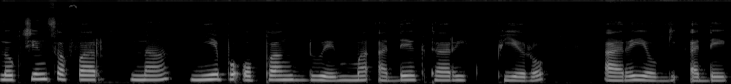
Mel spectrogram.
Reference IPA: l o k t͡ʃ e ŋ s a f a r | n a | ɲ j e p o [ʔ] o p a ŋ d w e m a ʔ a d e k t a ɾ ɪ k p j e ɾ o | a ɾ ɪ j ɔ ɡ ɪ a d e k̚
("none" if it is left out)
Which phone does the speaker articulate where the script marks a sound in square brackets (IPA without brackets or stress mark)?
ʔ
